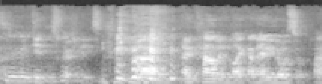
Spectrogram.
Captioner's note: all chuckle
